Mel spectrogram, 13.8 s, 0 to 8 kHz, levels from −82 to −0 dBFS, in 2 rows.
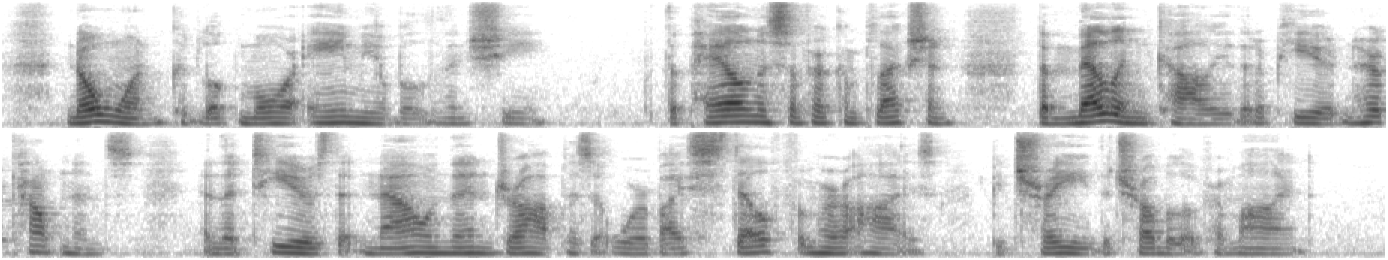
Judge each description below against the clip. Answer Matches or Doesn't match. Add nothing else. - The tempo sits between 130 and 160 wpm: Doesn't match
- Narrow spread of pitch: Matches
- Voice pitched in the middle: Doesn't match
